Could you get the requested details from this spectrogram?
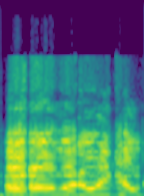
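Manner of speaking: high, whiny mock sob of a scared pundit; mock crying Democrat. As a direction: whimper it in a high, pathetic voice. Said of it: "keep crying in a corner and go".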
